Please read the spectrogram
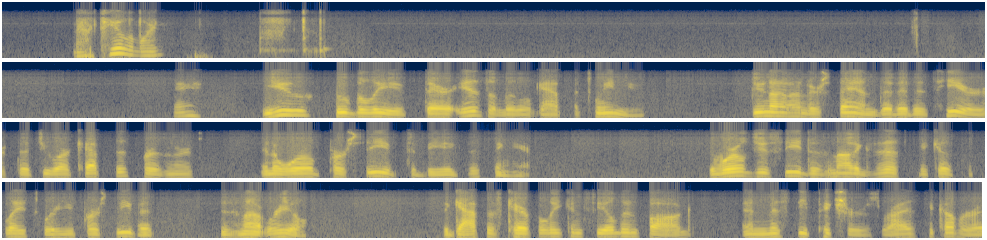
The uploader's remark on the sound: ACIM Daily Conference Call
